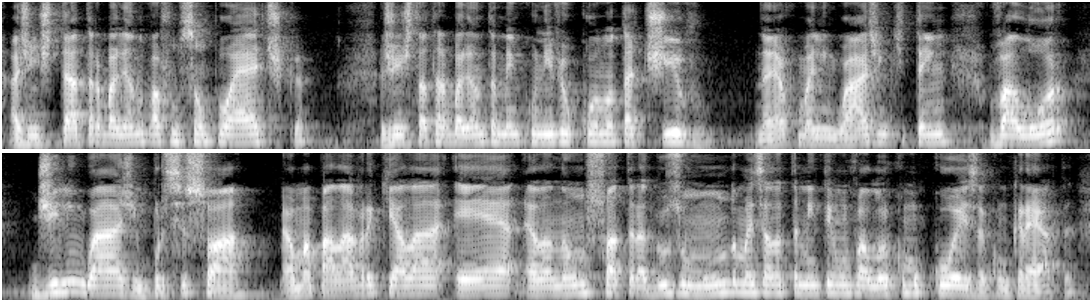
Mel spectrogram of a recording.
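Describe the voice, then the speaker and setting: A man lectures on poetry in a fairly high, bright and forceful voice. He explains in a relaxed, conversational way, checking in with his listeners, and slows down to read verses aloud. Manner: explains with frequent "né?" and reads verses aloud slowly. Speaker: literature teacher.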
